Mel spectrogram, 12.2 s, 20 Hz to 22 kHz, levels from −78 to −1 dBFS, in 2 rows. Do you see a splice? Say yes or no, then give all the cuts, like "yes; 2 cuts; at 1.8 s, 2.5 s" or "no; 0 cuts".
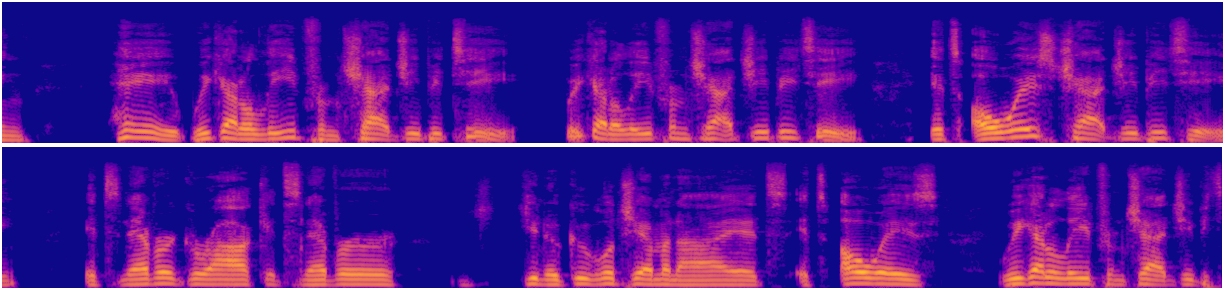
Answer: no; 0 cuts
